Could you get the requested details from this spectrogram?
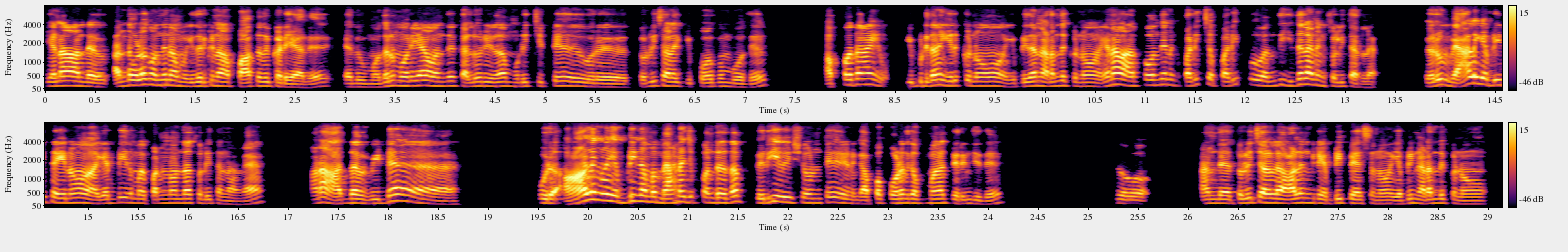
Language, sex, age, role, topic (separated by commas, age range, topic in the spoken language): Tamil, male, 30-34, guest, தெளிவில்லாத சூழ்நிலையில் நீங்கள் முடிவு எடுக்கும் முறை என்ன?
